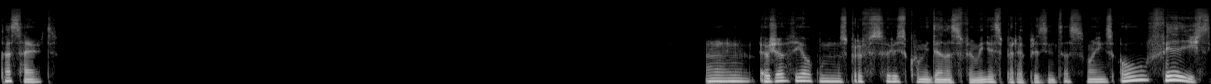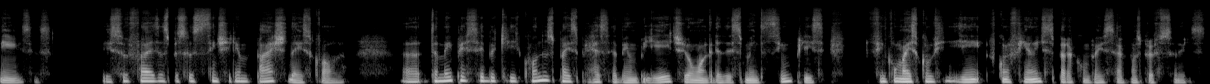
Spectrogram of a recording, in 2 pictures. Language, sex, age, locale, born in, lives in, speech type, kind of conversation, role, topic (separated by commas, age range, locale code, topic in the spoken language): Portuguese, male, 20-24, pt-BR, Brazil, United States, read, expert-assistant, asker, Por que é importante valorizar os profissionais da educação?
